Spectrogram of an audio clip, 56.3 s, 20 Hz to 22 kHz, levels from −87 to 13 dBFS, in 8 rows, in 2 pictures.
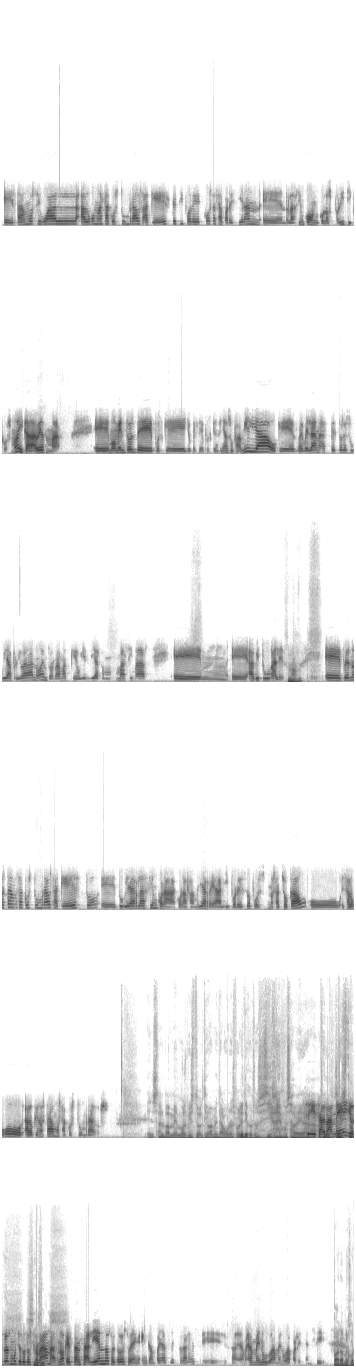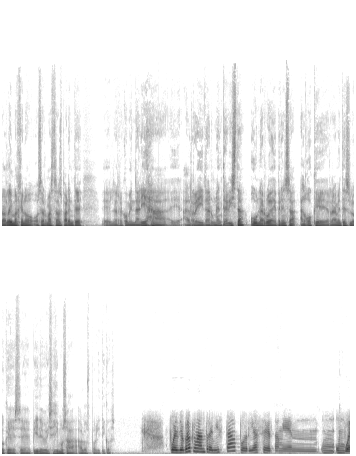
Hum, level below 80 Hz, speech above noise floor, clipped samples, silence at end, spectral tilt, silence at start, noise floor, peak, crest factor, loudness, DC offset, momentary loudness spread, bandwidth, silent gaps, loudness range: none; -50 dBFS; 31 dB; under 0.1%; 0 s; -6 dB/octave; 0.05 s; -52 dBFS; 0 dBFS; 22 dB; -21 LUFS; under 0.1%; 18 LU; 14.5 kHz; none; 11 LU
